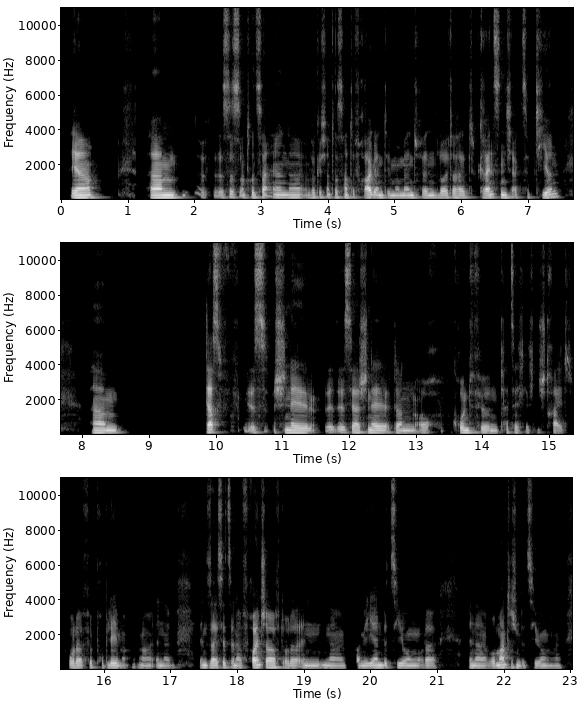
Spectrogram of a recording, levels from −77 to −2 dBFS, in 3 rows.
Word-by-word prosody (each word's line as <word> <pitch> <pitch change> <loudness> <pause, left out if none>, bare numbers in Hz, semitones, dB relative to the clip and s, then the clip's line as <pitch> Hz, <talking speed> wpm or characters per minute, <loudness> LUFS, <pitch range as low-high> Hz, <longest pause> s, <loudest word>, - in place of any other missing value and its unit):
Ja, 125 +1 +7 0.7
ähm, 125 0 +6 0.3
e - - -12
es 135 -3 -5
ist 145 -2 -2
interessant 130 +6 -2
ja, 135 -2 +2
'ne 125 -1 +1
wirklich 130 0 -6
interessante 125 -2 -4
Frage 125 +3 +3
in 120 -2 +2
dem 115 -1 -5
Moment, 115 +1 0
wenn 120 0 -1
Leute 120 +1 0
halt 120 +1 -4
Grenzen 130 +2 +2
nicht 125 0 -1
akzeptieren. 130 +5 -2 0.6
Ähm 120 0 +3 1.2
Das - - +6
f - - -26
ist 125 +1 -5
schnell 120 -2 +3
i - - -7 0.2
ist 130 -2 -3
ja 125 -2 +4
schnell 120 -1 +2
dann 115 -2 -1
auch 115 +8 -7 0.2
Grund 120 -2 +1
für 120 -1 -3
'n 110 0 -3
tatsächlichen 115 -1 -12
Streit 105 -3 -7
oder 120 -2 +1
für 115 +1 -8
Probleme, 120 -3 -2
ne, 110 -1 -7
in 115 - -2
'ne 110 +1 -8 0.4
in 120 -1 0
sei 115 0 +2
es 115 - -1
jetzt 125 0 -4
in 115 - -1
'ner 110 - -3
Freundschaft 125 0 +3
oder 115 -1 -2
in 115 +1 -2
'ner 110 -1 -4 0.2
familiären 115 +2 +1
Beziehung 115 -1 -2
oder 110 -1 -5 0.5
in 115 - -1
'ner 110 -1 -1
romantischen 120 +2 0
Beziehung, 110 0 -6
ne? 110 +1 -12
120 Hz, 155 wpm, -23 LUFS, 115-125 Hz, 1.2 s, Ja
